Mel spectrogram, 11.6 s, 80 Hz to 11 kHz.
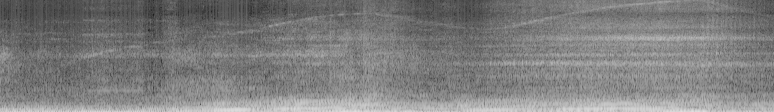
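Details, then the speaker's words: Twin-turbo V6 Mustang driven on one turbo with the other blocked off and Gorilla-taped: engine pulls with a rising turbo whine and a fluttering whoosh, i.e. compressor surge. "Woo, man, you hear that compressor surge? Oh man. Does sound cool,"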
